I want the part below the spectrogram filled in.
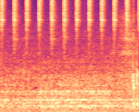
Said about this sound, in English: For the hi-hats, we had something like this.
